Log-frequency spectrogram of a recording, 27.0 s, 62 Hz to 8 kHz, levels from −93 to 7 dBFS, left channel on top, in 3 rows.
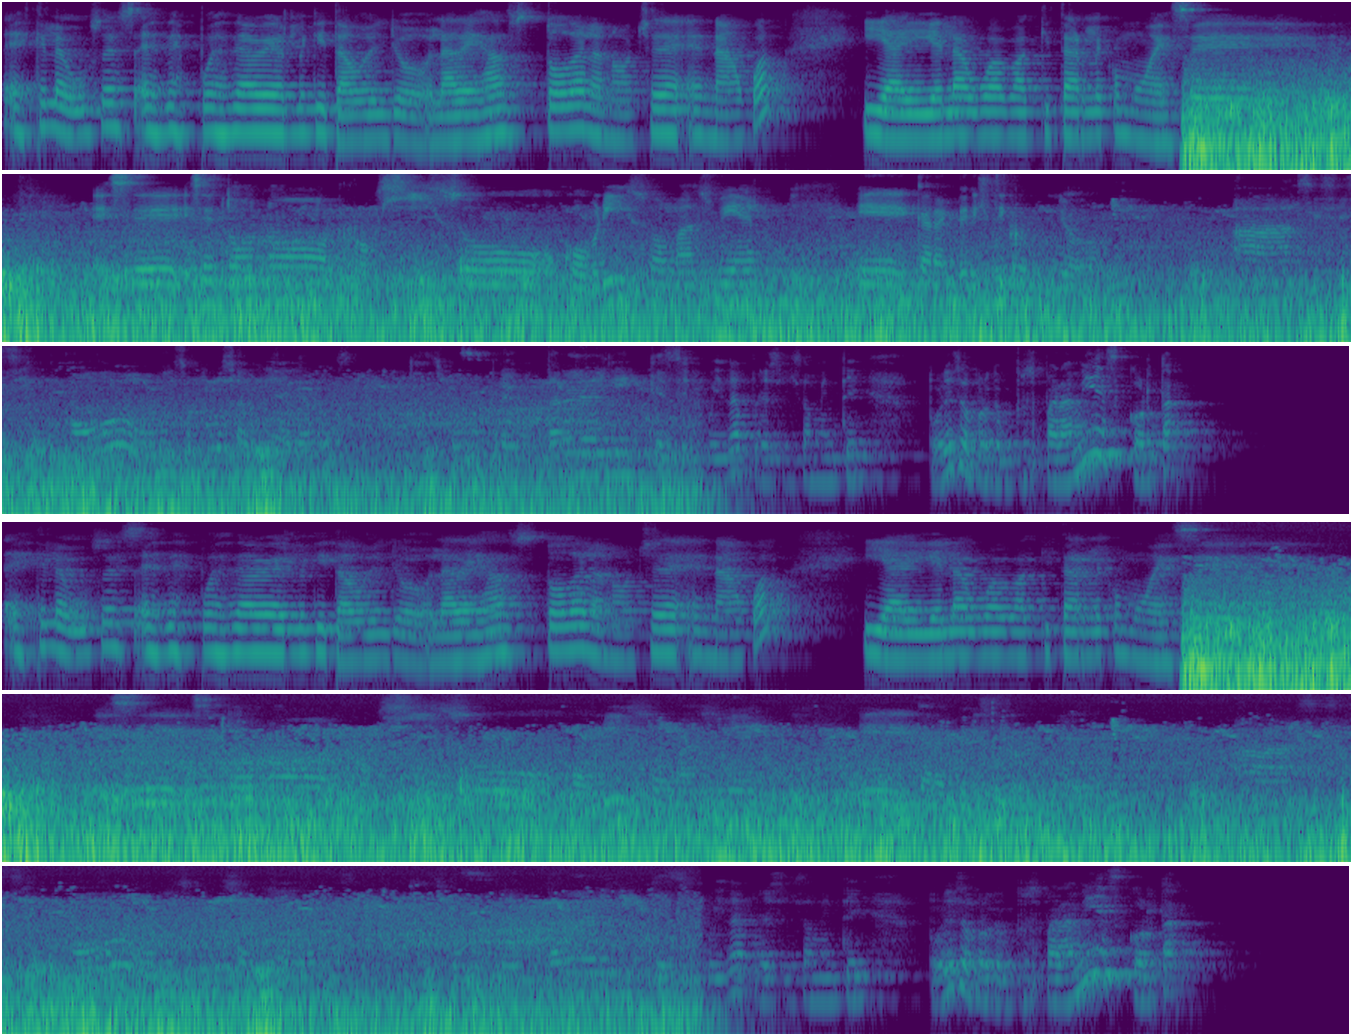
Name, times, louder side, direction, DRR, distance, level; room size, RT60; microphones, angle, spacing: voice 1, 0.0-16.4, left 3 dB, 70° left, 7 dB, 0.9 m, -43 dB
sound 1, 7.8-22.7, right 2 dB, 40° right, 0.6 m, -32 dB
voice 2, 17.2-20.3 20.7-25.8, left 1 dB, 45° left, 4 dB, 2.4 m, -50 dB
15.5 x 12.0 x 4.4 m, 0.78 s
head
